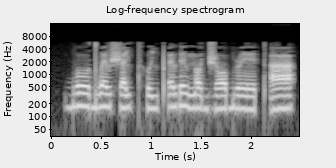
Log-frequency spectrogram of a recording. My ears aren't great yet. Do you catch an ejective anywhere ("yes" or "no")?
yes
